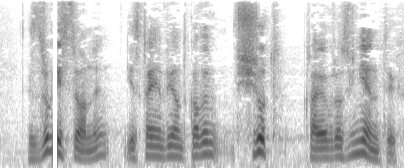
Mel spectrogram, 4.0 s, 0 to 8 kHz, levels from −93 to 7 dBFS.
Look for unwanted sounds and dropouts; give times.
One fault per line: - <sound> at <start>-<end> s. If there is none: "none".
- dropout at 0.5-0.6 s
